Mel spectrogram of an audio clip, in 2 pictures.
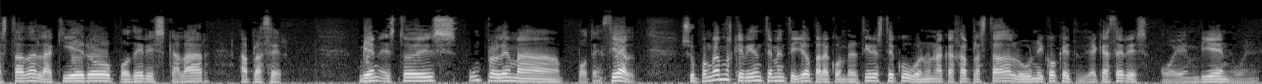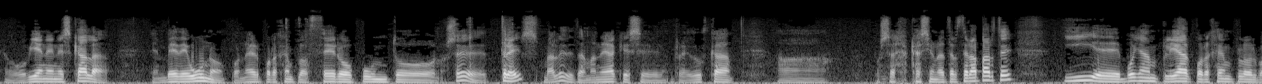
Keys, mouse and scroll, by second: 12.2 click, 24.7 click.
